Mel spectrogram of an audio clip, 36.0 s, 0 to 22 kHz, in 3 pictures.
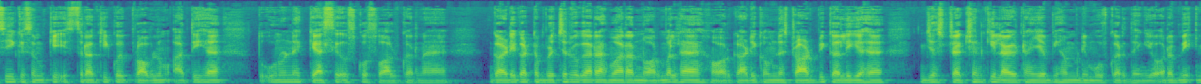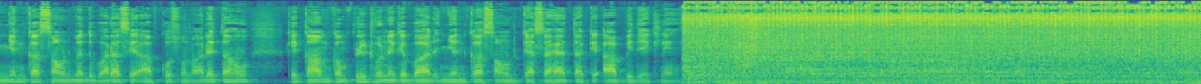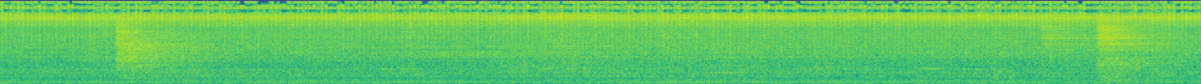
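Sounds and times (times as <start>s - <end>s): car engine idling: 18.8s - 36.0s.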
